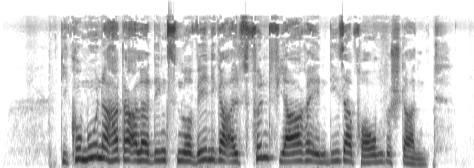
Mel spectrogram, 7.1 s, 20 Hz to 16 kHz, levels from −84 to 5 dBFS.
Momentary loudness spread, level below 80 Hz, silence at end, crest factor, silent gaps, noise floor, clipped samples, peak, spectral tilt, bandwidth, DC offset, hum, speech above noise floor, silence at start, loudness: 13 LU; -60 dBFS; 0.5 s; 16 dB; none; -55 dBFS; under 0.1%; 0 dBFS; -3.5 dB/octave; 13 kHz; under 0.1%; none; 40 dB; 0.9 s; -14 LUFS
